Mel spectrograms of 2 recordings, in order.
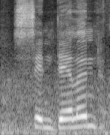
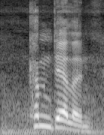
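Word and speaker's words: Cynddylan: last 12 months, including Cyndylan, or as I found, you have to excuse my pronunciations, as it is pronounced in Welsh, Cymdylan.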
